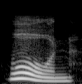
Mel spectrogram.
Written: worn

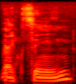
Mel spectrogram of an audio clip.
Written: Maxine

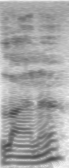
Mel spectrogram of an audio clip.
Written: Lana

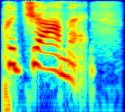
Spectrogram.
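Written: pajamas

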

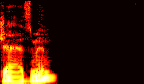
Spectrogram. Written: Jasmine

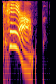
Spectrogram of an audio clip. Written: camp

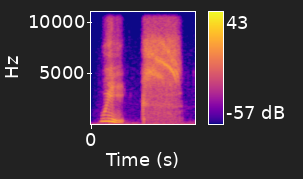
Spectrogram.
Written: WEEKS

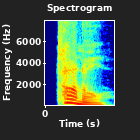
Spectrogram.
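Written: tunnel

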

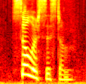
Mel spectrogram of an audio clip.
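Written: solar system

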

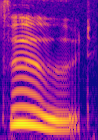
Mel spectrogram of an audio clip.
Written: food

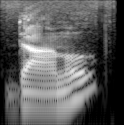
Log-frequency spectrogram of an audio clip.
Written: Donald

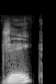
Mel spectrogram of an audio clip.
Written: Jake

